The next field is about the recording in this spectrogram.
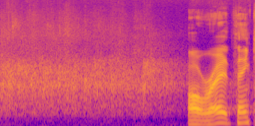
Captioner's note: crowd Applauding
